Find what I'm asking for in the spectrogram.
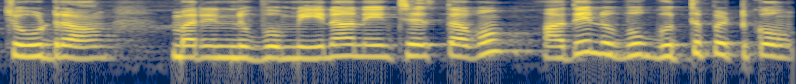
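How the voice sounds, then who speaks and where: A woman's voice: on the high side, fairly even intonation, a little fast, a little mellow, natural voice. A woman voicing a spiteful, scheming mother-in-law in a serial recap, her delivery insistent and needling.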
